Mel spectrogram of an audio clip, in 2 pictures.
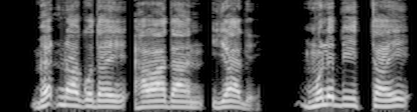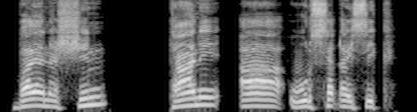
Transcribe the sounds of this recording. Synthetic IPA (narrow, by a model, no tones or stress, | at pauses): mɛɗnaːɡɔd̪ɐjɦɐwaːd̪ɐnjaːɡḛː | mʊlɛbiːt̪ːɐj | bɐjɐnɐʃɪn | t̪aːnɪ | aːwʊɾsɐɗɐjsːɪkːɛ̥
